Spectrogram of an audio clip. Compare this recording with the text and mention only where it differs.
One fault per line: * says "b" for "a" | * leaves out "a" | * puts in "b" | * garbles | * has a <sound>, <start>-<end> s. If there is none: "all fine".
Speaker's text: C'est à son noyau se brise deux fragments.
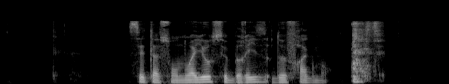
* has a sneeze, 3.5-3.9 s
